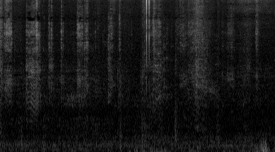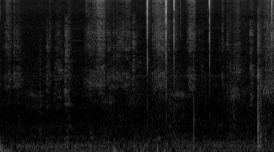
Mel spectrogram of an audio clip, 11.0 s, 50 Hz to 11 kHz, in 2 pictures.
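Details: 56-inch Relite Airmaster ceiling fan at medium speed: low motor rumble with dry, scratchy rubbing and scattered clicks from bad bearings; earlier wobble since reduced.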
